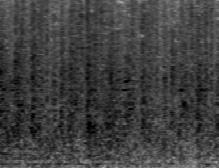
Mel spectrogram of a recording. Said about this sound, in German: Dieses Klacken, das ihr hier im Hintergrund hört, das ist der Sound einer Doppelplüsch-Webmaschine. So hört sie sich im Original an.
